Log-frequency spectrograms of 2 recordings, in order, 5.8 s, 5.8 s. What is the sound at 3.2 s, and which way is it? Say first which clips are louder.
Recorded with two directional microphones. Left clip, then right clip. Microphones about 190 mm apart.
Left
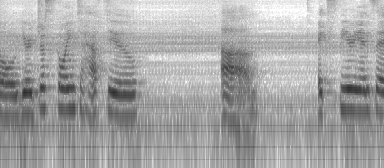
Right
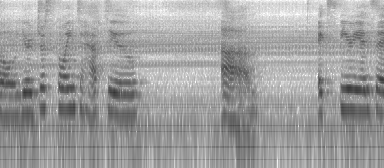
Speech: left 2 dB; 20° left (ahead or behind).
